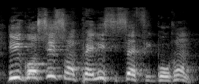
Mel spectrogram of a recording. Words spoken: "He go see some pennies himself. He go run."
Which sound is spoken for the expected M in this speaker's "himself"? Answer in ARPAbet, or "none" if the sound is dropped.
none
